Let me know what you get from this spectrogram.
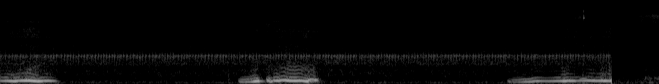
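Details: A sleeping dog snoring in slow, low, rumbling breaths, three snores roughly two to three seconds apart over a steady background hum.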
